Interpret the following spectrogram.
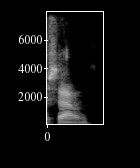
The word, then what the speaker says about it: sows: the vulgar sows or sows? Sows? Sows. Yeah, it rhymes with impose.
